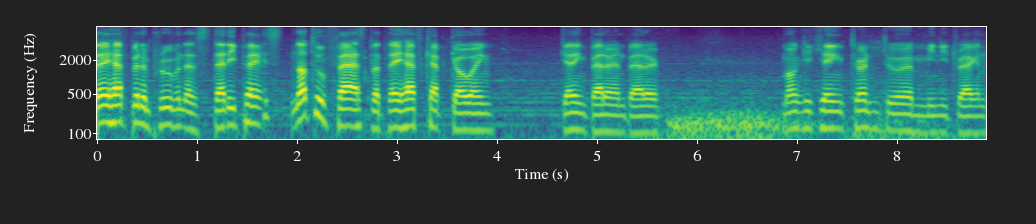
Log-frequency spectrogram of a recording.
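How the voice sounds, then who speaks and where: Music plays behind a man speaking at a moderate pace. His voice sits at a medium pitch with ordinary variation. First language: German. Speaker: esports caster. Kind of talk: live commentary. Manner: animated.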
